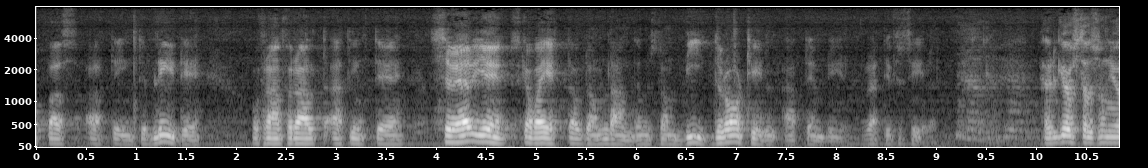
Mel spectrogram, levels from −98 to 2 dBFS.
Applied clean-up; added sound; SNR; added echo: none; none; none; reverberation time 0.2 s.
